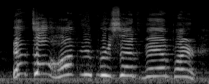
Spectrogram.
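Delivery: squeaky high mock voice; silly high voice. Shown as a demonstration. Repeats line in silly voice.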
